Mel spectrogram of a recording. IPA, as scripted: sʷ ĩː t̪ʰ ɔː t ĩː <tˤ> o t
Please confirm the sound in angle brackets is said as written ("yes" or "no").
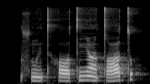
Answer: yes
